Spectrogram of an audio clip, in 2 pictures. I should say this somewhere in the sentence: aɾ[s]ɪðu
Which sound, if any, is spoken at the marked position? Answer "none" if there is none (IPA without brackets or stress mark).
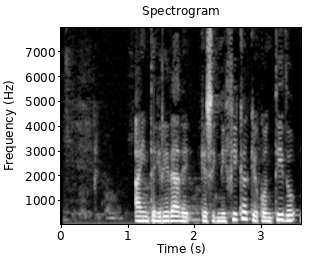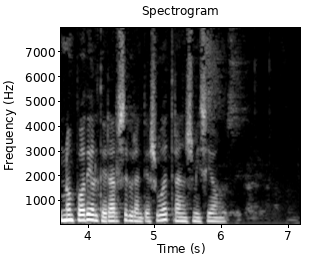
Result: s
